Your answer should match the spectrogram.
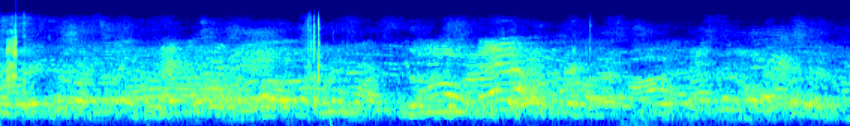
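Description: Several girls' voices chattering and talking over one another, with no clear words. A single sharp click about a second and a half in.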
